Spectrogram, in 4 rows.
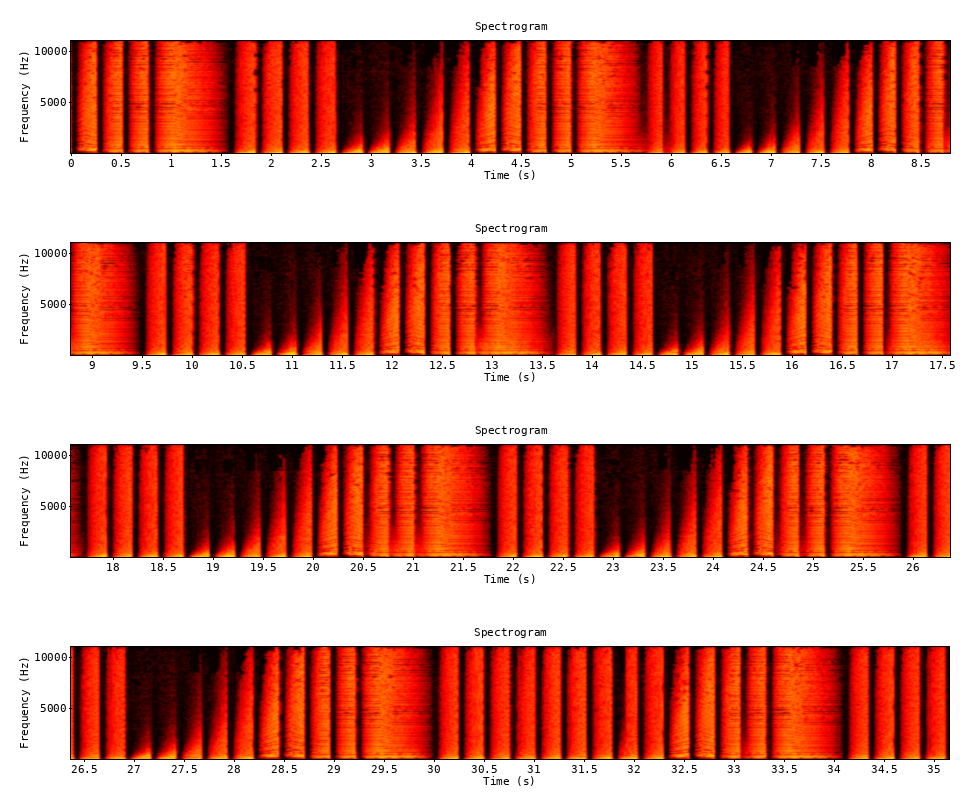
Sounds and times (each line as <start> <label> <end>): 11.8 synth 13.6
16.2 synth 17.7
20.0 synth 21.8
